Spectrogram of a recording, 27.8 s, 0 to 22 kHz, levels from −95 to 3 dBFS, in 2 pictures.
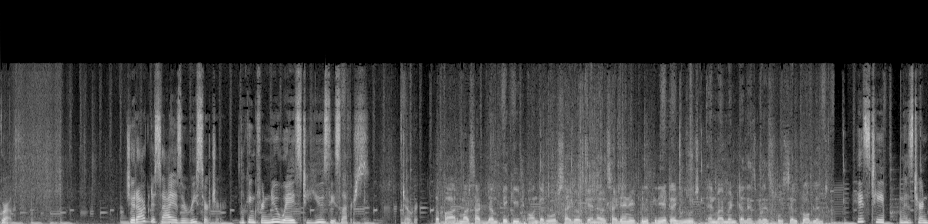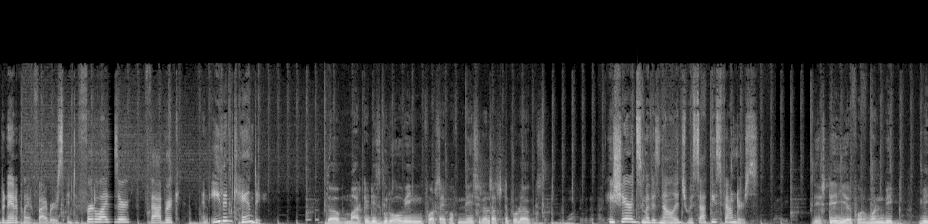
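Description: From 5.25 to 6.25 s, 12.5 to 13.5 s and 20.51 to 21.51 s, chunks play out of order. A 250 ms chunk lands three chunks late, so the passage sounds jumbled with hard joins, yet nothing is lost, unlike a dropout. At 15.53 s a short stall from a late packet holds the last sound for 94 ms, then resumes from the same place, a held moment rather than a skip. From 17.57 to 19.02 s a jitter buffer speed-up trims around a tenth of a second in small pitch-period pieces. This runs the audio at 107% speed, hurried but at unchanged pitch.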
